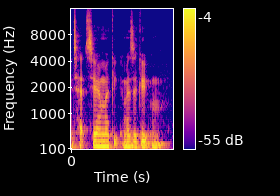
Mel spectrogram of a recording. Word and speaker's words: Tetsuya Mizuguchi: Is it Tetsuya Mizuguchi? – Yes.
